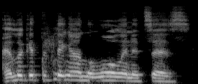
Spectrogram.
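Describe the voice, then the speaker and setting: A man's voice: sits high, fast talker, a little mellow. A man hosting a call-in show in casual, colloquial chat, often checking that listeners follow. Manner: colloquial, chatty, seeks agreement. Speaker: advice call-in show host.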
